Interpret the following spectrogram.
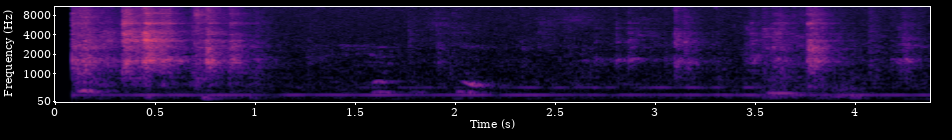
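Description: Children playing on a wooden floor: quick footsteps and small knocks and clatters, loudest in the first second and again near the end, with brief faint child vocal sounds, over a steady low hum.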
